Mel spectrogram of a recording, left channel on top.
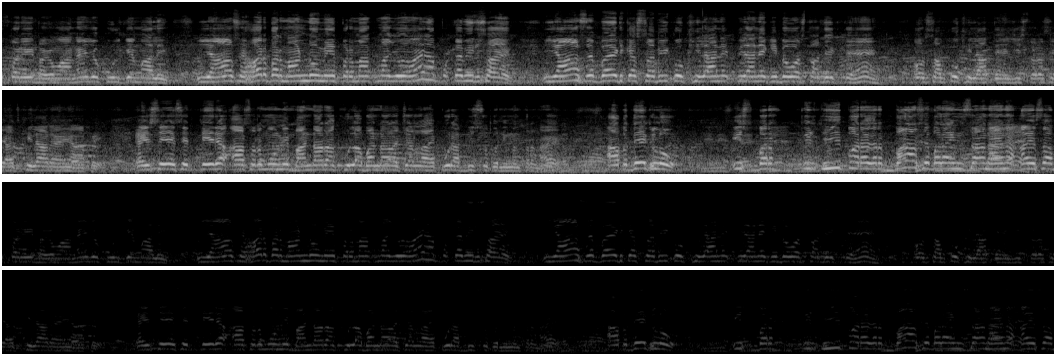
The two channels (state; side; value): quieter; right; 31.0 dB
